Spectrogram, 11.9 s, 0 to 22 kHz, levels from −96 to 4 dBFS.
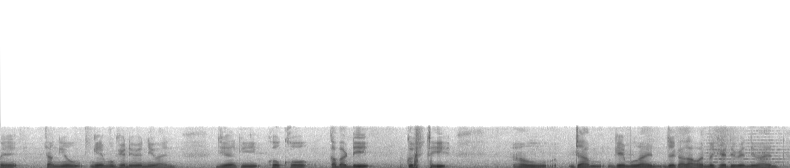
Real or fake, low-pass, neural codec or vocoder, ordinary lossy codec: real; 5.4 kHz; none; AAC, 48 kbps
